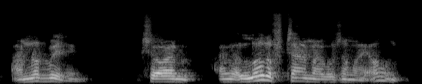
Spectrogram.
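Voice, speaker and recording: A medium-pitched man with a Dutch accent, very wide pitch swings and a moderate pace, against a quiet background. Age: 60s. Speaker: former pro cyclist and consultant. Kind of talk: podcast interview. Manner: halting.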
